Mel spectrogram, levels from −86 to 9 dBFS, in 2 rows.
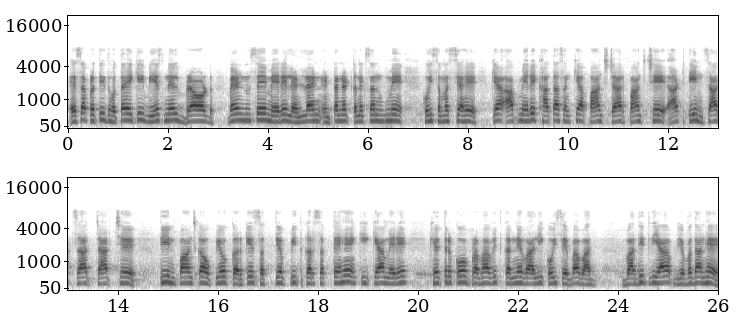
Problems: constant background noise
